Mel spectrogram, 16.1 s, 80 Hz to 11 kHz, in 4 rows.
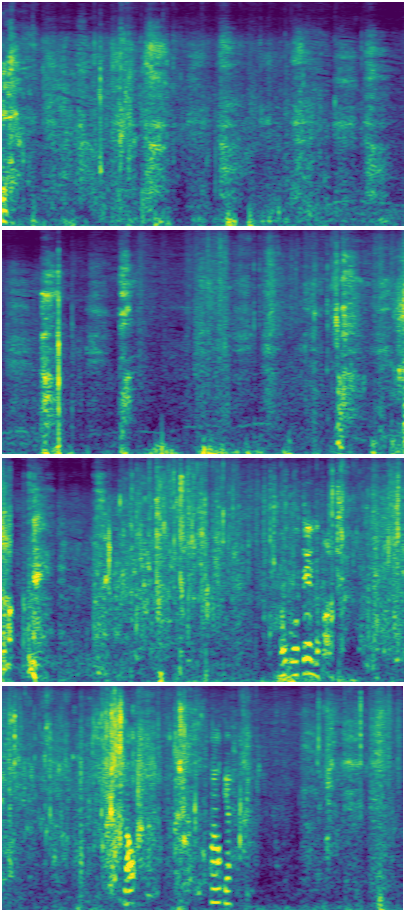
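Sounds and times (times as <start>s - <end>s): muddy water splashing: 7.3s - 16.0s.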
